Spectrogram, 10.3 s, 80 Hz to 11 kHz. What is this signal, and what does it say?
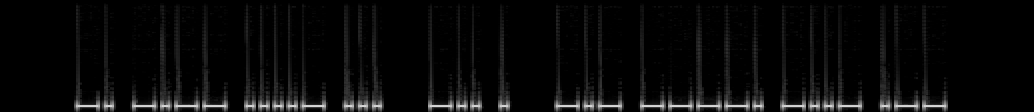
Morse code, heard as a keyed tone, about 17 wpm, 700 Hz. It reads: NY4S DE K9XW
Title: USA Callsign DE Callsign - 4 Characters - 17wpm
